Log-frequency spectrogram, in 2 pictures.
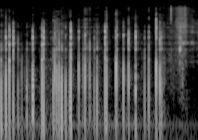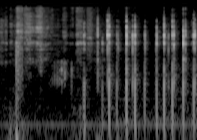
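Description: Long nails tap and scratch the front and labeled back of a small, flat, solid wooden pumpkin-shaped plaque. Fast, sharp, dry clicks with almost no ring come in a rapid run, then give way in the middle to a softer, airy scratching. The tapping returns toward the end, all over a faint steady low hum.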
